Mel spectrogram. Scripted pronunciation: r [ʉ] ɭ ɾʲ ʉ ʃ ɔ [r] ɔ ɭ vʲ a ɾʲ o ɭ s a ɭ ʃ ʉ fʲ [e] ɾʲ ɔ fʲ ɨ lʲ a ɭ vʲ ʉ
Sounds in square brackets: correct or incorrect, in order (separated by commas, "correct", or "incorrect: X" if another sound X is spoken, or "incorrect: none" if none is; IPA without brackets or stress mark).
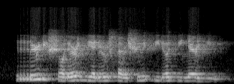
incorrect: ɨ, incorrect: ɾʲ, incorrect: ɨ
